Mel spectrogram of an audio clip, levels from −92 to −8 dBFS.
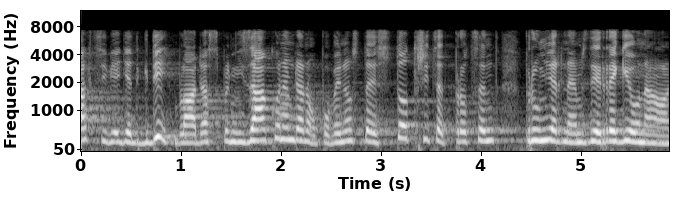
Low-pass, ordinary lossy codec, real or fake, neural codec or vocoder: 7.2 kHz; MP3, 64 kbps; real; none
